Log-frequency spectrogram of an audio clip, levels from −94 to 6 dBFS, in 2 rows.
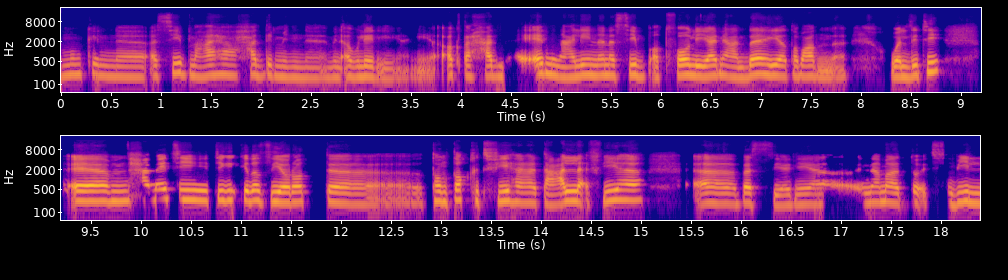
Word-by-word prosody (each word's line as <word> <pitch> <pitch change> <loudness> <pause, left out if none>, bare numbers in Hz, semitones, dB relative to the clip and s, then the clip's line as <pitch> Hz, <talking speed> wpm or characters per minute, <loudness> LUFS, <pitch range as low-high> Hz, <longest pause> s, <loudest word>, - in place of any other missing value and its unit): ممكن 195 -1 -7
آآ، 175 0 -6
أسيب 195 +2 -5
معاها 190 +2 -4
حد 190 0 -6
من 165 -2 -8
آآ، 160 0 -12
من 165 +1 -8
أولادي 170 -3 -3
يعني، - - -13
أكتر 190 -1 -2
حد 180 -1 -2 0.3
أأمن 200 -4 +3
عليه 175 +4 -1
إن 190 - -2
أنا 195 0 -1
أسيب 190 -1 -3
أطفالي 190 +2 +3
يعني 190 +2 +2
عندها 180 +4 +4
هي 190 -2 +2
طبعًا 180 - -3 0.4
والدتي، 190 +8 +1 0.5
آمم 220 0 +7
حماتي 240 0 0
تيجي 230 0 0
كده 230 +1 +5
زيارات 210 0 +3 0.2
آآ، 190 -1 -1
تنتقد 220 +1 0
فيها، 205 -2 0
تعلَّق 190 +4 +3
فيها، 235 +1 +1 0.5
آآ، 190 - 0
بس 190 -1 0
يعني، 175 +2 -5
هي 180 0 -5 0.4
إنما 200 0 -1
ت 185 -1 -11
تسيبي 200 +2 -4
195 Hz, 130 wpm, -20 LUFS, 180-215 Hz, 0.5 s, آمم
